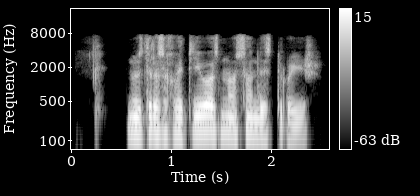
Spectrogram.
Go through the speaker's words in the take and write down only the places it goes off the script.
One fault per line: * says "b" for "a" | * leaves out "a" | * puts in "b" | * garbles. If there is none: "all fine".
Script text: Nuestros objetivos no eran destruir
* says "son" for "eran"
